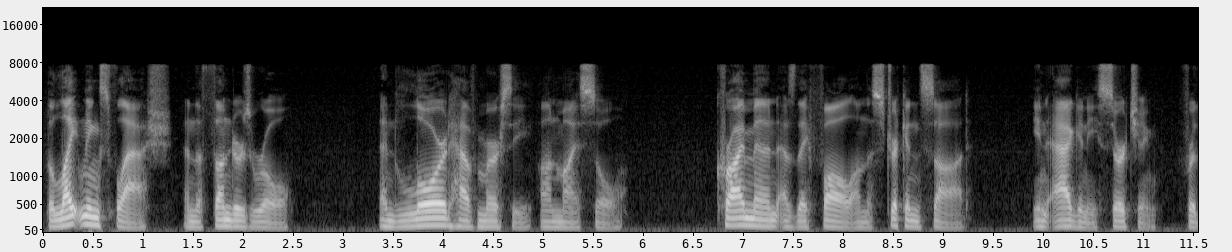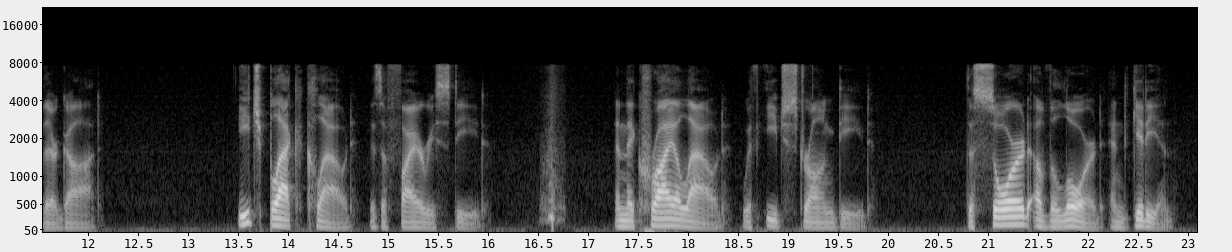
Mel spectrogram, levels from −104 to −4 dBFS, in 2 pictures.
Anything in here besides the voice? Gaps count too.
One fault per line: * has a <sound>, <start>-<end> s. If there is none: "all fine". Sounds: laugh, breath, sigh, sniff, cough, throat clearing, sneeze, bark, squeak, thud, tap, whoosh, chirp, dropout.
* has a whoosh, 16.5-16.8 s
